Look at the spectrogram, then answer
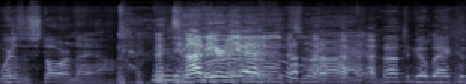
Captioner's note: laughing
